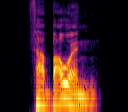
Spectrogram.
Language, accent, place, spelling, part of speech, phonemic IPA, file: German, Germany, Berlin, verbauen, verb, /fɛʁˈbaʊ̯ən/, De-verbauen.ogg
- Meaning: 1. to block (with buildings, etc.) 2. to use, consume, spend (for a construction) 3. to build in a displeasing or incorrect way (as in building an ugly house, etc.) 4. to construct on, upon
